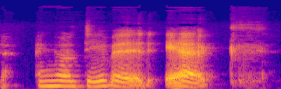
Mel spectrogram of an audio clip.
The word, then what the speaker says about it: Icke: And it's a conspiracy theory popularized by David Icke. Yeah, his last name is spelled I-C-K-E.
